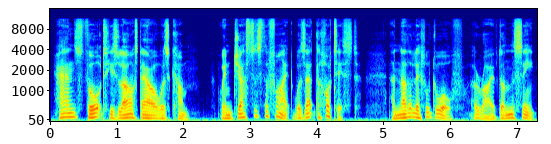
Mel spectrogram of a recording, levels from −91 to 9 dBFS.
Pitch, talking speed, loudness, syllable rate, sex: 110 Hz, 190 wpm, -19 LUFS, 5.1 syllables/s, male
